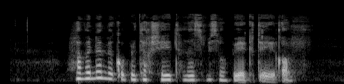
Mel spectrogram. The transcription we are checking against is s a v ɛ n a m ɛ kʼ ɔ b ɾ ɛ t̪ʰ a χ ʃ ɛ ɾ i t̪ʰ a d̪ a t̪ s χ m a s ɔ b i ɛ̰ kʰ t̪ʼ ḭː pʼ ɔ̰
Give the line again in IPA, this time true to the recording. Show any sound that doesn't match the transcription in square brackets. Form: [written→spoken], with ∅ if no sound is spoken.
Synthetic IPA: [s→h] a v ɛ n a m ɛ kʼ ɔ b ɾ ɛ t̪ʰ a χ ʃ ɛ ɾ i t̪ʰ a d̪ a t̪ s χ m [a→i] s ɔ b i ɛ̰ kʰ t̪ʼ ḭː [pʼ→qʼ] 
